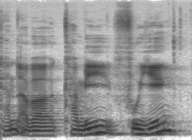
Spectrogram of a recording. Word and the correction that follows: Fournier: Fournier, oh, ja. – Fournier. Ich glaube, da ist ein N drin.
